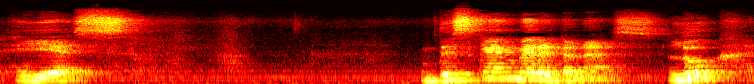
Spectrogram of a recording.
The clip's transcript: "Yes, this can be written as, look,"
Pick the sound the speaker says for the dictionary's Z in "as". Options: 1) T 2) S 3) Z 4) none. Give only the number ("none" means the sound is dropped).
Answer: 2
